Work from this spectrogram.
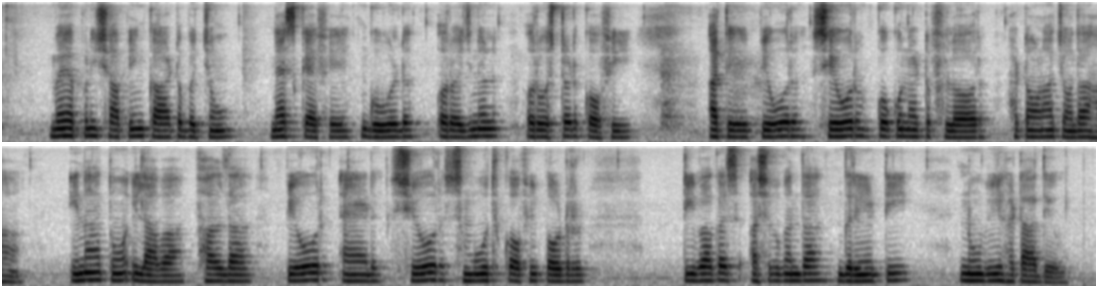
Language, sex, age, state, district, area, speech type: Punjabi, male, 30-45, Punjab, Rupnagar, rural, read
